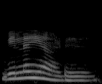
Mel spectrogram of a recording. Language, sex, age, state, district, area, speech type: Tamil, female, 45-60, Tamil Nadu, Tiruchirappalli, rural, read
